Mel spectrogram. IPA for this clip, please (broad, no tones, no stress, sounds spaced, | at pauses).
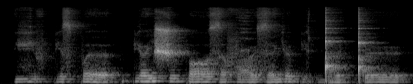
vʲ ʉ f pʲ ʌ z p ə | pʲ ʌ j ʃ u p ɾ ɔ z ʌ f ʕ ʉ z ə j ø pʲ ʌ ɡ͡ǃ ø ǃʼ ø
